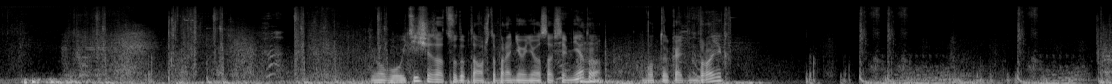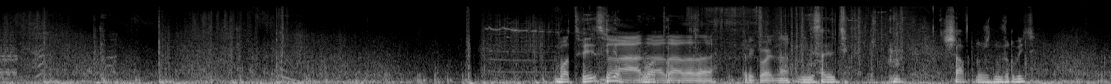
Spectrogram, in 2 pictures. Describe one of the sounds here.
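Weapons fire in rapid bursts with sharp blasts.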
